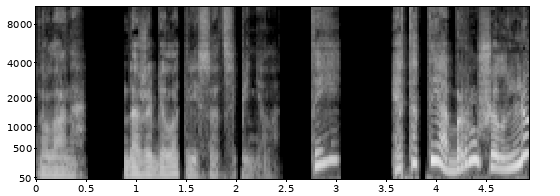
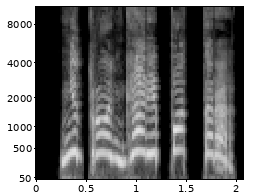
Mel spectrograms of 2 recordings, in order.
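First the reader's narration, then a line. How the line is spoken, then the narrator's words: Squeaky. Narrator (Russian): пропищал он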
